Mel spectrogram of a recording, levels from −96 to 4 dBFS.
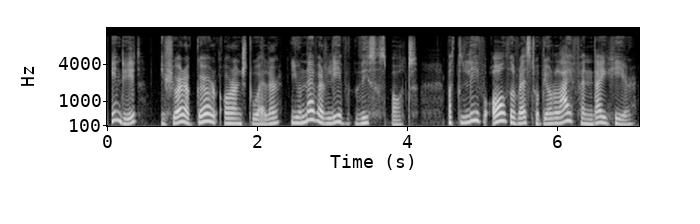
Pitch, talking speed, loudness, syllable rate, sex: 210 Hz, 205 wpm, -18 LUFS, 5.1 syllables/s, female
